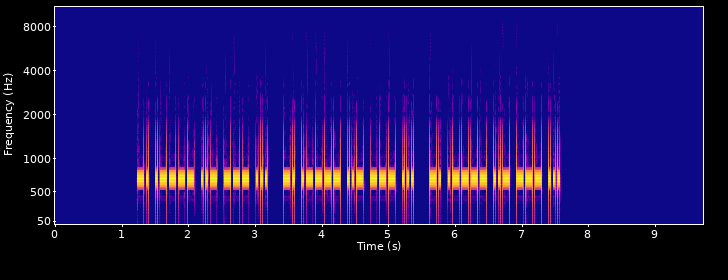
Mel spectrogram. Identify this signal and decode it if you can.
Morse code, heard as a keyed tone, about 34 wpm, 700 Hz. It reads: N1UOS N1UOS N1UOS
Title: USA Call Signs Repeated 3x 35wpm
